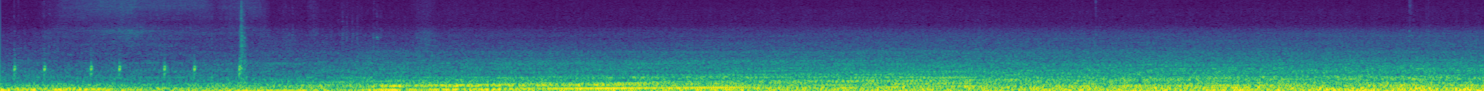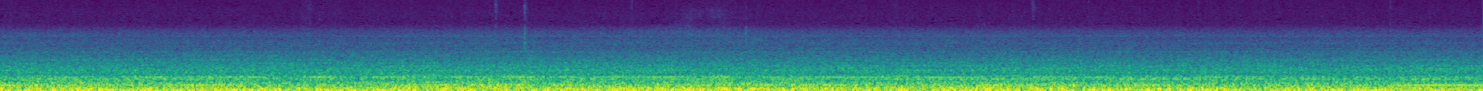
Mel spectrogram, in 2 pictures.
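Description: A car engine hums and rises in pitch as the car speeds up.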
